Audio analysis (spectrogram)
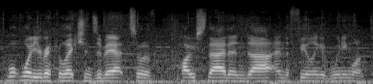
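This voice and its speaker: Quick-talking Australian man hosting. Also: a little high, flat delivery, over music. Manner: chatty, quick. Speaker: host. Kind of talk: casual interview. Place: outdoors in an empty stadium stand.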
